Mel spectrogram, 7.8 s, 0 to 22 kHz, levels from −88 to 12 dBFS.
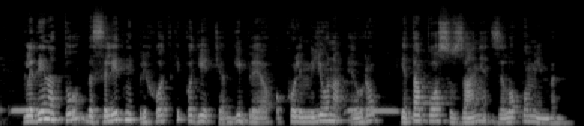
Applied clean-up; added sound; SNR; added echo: classical method Wiener filter.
